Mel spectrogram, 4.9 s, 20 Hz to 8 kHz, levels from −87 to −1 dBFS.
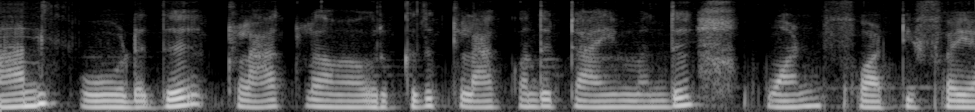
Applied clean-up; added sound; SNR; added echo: neural separator model SepFormer DNS4.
